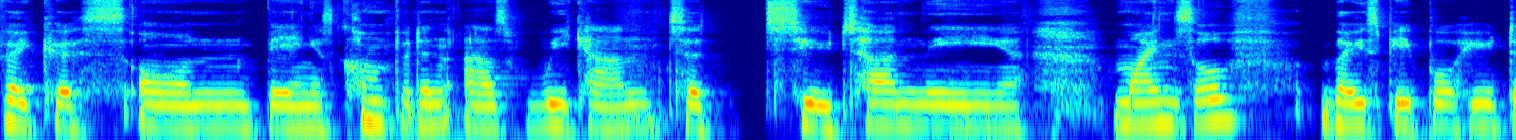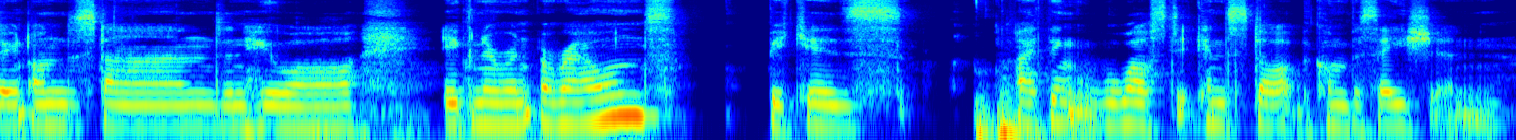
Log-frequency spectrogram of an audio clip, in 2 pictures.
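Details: Panellist who stammers, with audible blocks and breaths nearby; stammering.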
